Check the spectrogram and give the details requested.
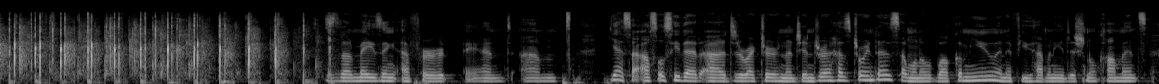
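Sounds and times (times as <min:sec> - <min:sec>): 
audience applause: 0:00.0 - 0:03.2
speech: 0:03.2 - 0:11.5.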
